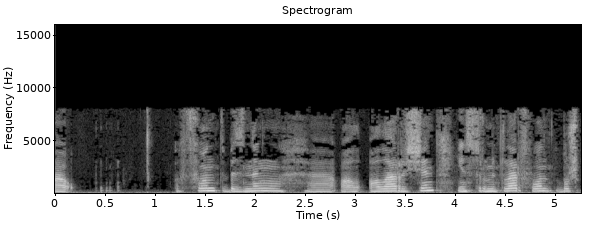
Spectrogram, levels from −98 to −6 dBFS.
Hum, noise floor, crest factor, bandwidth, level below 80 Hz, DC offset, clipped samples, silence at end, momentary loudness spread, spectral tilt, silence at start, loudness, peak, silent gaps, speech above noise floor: none; -46 dBFS; 16 dB; 8.4 kHz; -52 dBFS; under 0.1%; under 0.1%; 0 s; 16 LU; -4 dB/octave; 0 s; -24 LUFS; -8 dBFS; none; 21 dB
